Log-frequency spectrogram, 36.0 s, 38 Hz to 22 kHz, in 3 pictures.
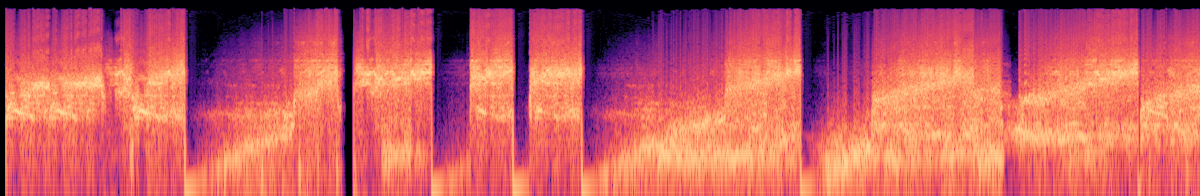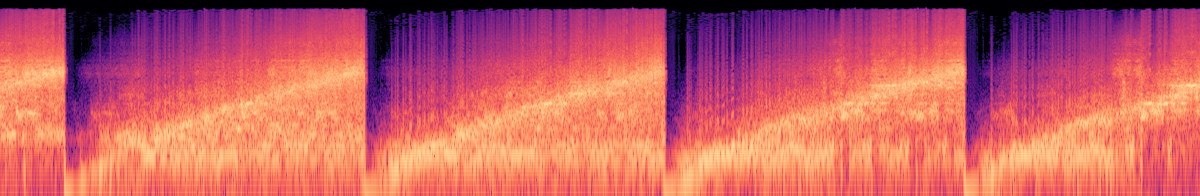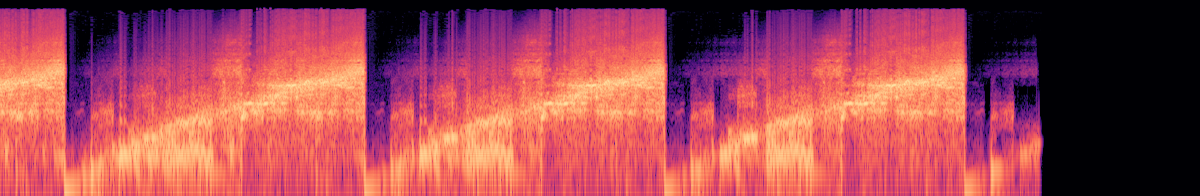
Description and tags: jovica flowerLoop-80 bassline
sphere, remix, texture, atmos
